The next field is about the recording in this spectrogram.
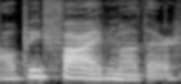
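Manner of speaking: whispered words. Voicing a son hugging his mother goodbye: whispering. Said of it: "whispers in her ear".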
